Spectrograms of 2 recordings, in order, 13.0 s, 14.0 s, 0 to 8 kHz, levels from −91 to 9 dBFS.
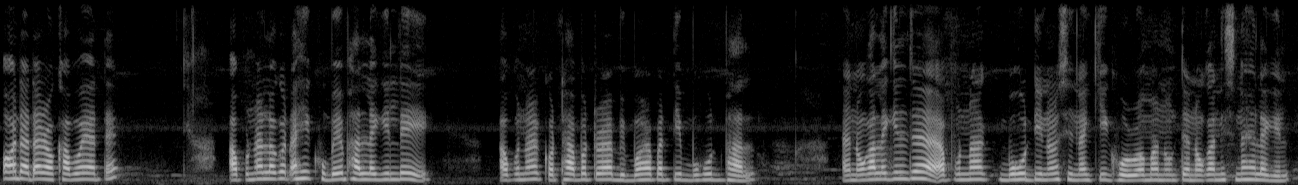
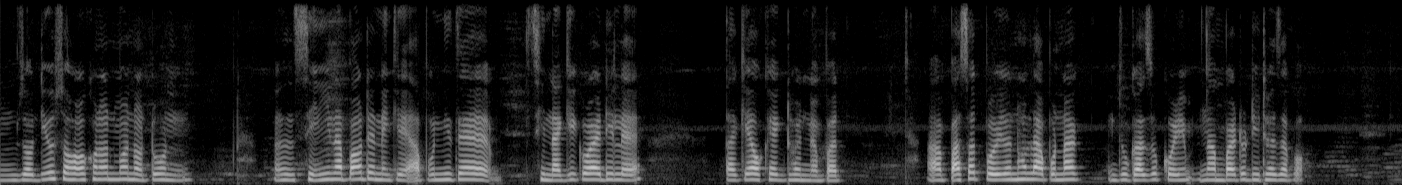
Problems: background sounds at intervals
